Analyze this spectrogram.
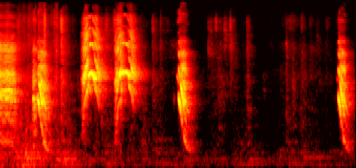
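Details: Pet parrot indoors giving a burst of harsh, broadband squawks, several in quick succession followed by a falling screech, then a pause of over a second before one more descending squawk.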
